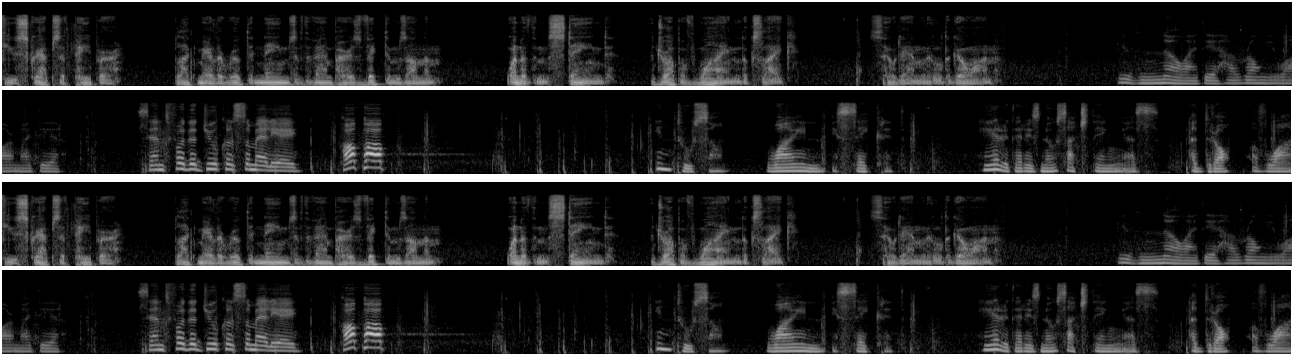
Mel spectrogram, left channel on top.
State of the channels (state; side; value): identical; both; correlation 1.00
